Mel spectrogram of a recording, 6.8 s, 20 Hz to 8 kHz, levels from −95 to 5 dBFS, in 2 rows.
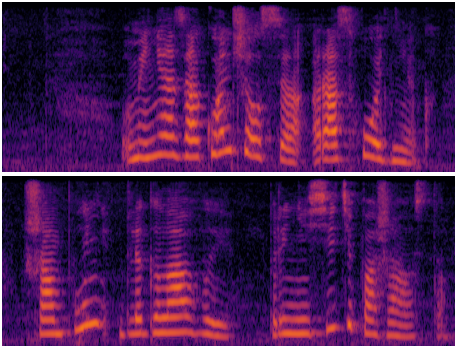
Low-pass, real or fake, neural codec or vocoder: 7.2 kHz; fake; vocoder, 22.05 kHz, 80 mel bands, Vocos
